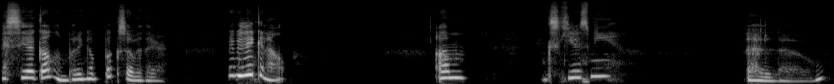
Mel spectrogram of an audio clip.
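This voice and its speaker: A woman's voice: a little high, big pitch swings, a little slow, pauses often, warm tone, husky, dry recording, clean studio sound, full character voice. A woman playing a friendly, nervous fox companion in a fantasy audio roleplay, speaking to the listener in a hesitant, chatty way.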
